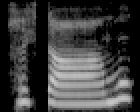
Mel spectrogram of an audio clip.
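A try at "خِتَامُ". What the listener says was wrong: Okay, so you're saying ta. If you say ta, But if you smile, the sound tends to come out easier. Khitamu.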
